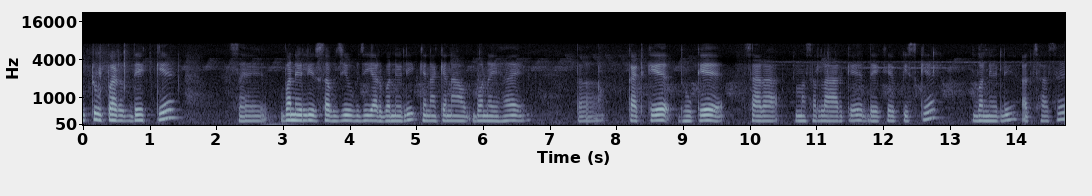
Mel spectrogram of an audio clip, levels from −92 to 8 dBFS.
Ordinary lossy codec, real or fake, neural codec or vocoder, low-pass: none; real; none; 7.2 kHz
